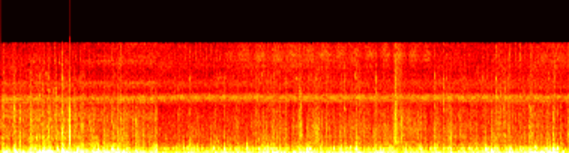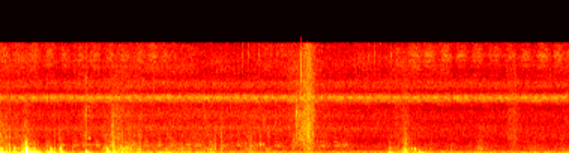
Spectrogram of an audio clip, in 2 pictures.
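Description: Plastic pull wagon loaded with weeds rolling along a dirt path, its plastic wheels rumbling and rattling for about seven and a half seconds. After it stops, only a few faint rustles and snaps follow.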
